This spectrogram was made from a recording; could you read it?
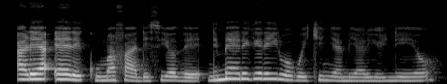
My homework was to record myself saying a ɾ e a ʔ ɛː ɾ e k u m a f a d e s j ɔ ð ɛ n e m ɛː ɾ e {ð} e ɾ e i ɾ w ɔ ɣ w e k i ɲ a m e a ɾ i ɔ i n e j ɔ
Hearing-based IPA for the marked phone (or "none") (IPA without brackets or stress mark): ɣ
